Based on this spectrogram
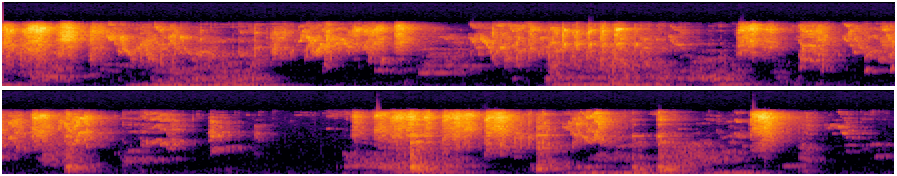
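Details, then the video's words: Aviary budgerigars giving irregular bursts of scratchy warbling and squeaky chirps with occasional sharp whistles, interrupted by quieter gaps, a low rustle under the louder passages. "Budgie Talking Compilation"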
